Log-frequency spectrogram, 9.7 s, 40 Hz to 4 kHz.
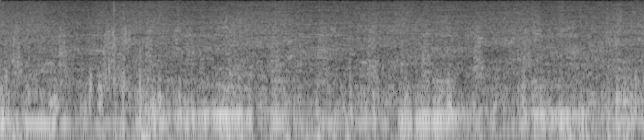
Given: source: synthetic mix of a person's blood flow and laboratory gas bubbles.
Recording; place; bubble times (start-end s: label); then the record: Doppler ultrasound of blood flow; subclavian vein
1.58-1.96 s: bubbles
2.08-2.29 s: bubbles
From the record:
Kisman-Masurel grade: 111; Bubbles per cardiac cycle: 1 to 2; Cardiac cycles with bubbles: 1 to 10%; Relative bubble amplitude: barely perceptible (0.100 to 0.250); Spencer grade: 1 (occasional bubble signal discernible with the cardiac motion signal, with majority of cardiac periods free of bubbles); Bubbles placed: anywhere in the cardiac cycle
